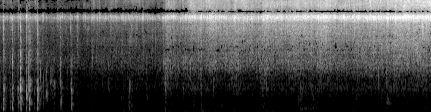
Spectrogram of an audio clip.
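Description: A whole onion drops into saltfish and red herrings frying in a pan, a quick burst of knocks and clatter at first, then the sizzle swells into a loud, steady hiss, close with no voices.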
